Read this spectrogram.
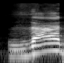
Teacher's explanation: Dza ditambah tebal atau lidah belakang yang naik. Lidah belakang PR-nya sebenarnya sih di lidah belakang ya.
